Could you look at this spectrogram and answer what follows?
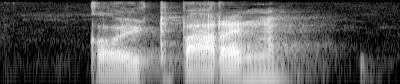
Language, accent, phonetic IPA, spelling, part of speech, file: German, Austria, [ˈɡɔltˌbaʁən], Goldbarren, noun, De-at-Goldbarren.ogg
- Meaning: bullion (gold bars)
